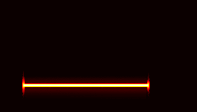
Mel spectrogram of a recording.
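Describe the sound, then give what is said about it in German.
A single steady censor bleep over an Instagram username, a flat high-pitched tone lasting a little over a second, loud and unbroken, with silence on either side and no voices. “Nee, ich kann ihn sagen, dann, man müsste ihn vielleicht nur piepen.”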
